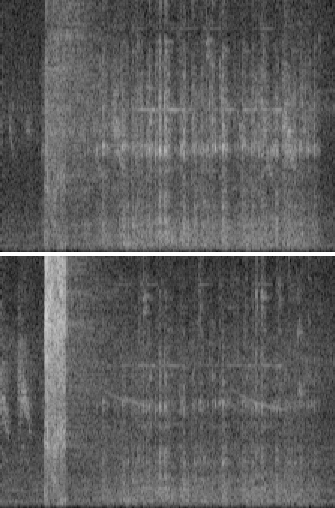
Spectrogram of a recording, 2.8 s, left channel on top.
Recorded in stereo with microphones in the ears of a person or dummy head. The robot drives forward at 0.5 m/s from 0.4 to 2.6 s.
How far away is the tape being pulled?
About 0.8 m.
